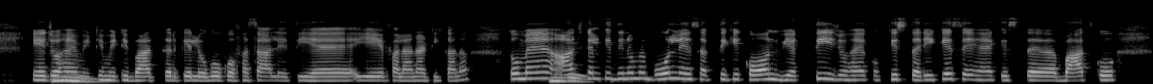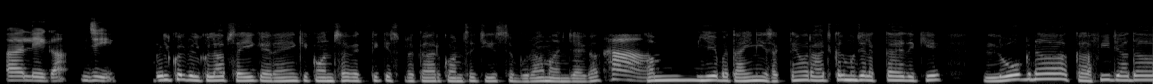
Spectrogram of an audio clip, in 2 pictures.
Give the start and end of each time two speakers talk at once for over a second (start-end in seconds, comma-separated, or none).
none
